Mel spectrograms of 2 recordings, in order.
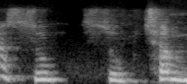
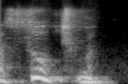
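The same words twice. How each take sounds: First: Full chha in sukshma, final vowel lost; wrong sukshma as "sukchham". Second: Half chha joined to "ma" in sukshma; correct sukshma. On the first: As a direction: mispronounce sukshma as "suk-chham". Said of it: "उसमें छ पूरा हो जाता है". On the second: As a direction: say sukshma as "sukchh-ma". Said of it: "सूक्ष्म उच्चारण होता है". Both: Shown as a demonstration.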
